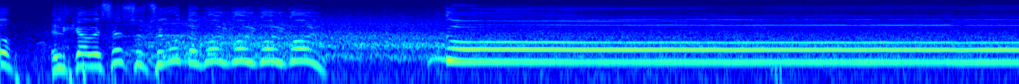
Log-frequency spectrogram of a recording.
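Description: A large stadium crowd roars in cheering.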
